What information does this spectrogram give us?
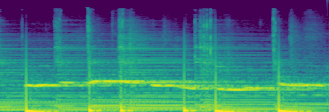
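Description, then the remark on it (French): A person whistles one long, nearly steady note that wavers slightly in pitch, while muffled low heartbeat thumps beat underneath in a regular pulse. “Siffle si tu veux.”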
